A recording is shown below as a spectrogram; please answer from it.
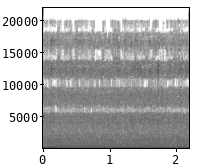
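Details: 1931 late Model A Ford coupe four-cylinder with a new Snyder 5.5 head, first run after a full engine teardown, timing lever advanced to its sweet spot: deep, even low rumble with no misses or pinging; it idles smoothly.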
